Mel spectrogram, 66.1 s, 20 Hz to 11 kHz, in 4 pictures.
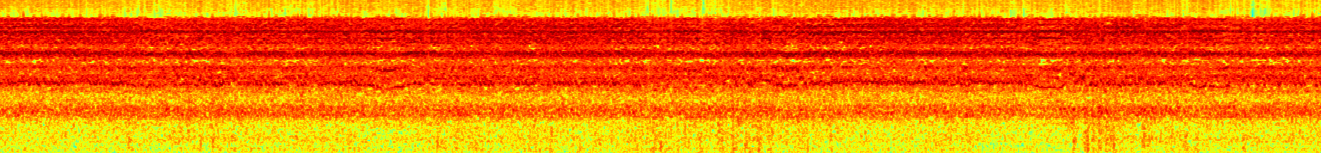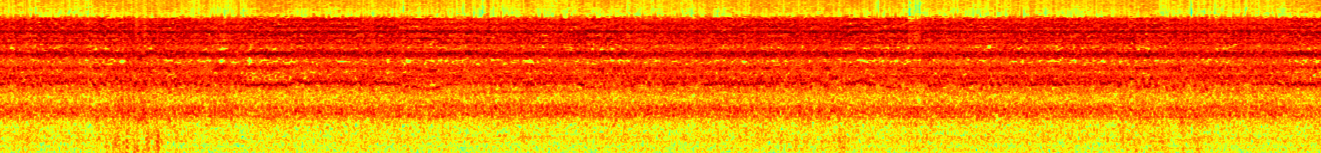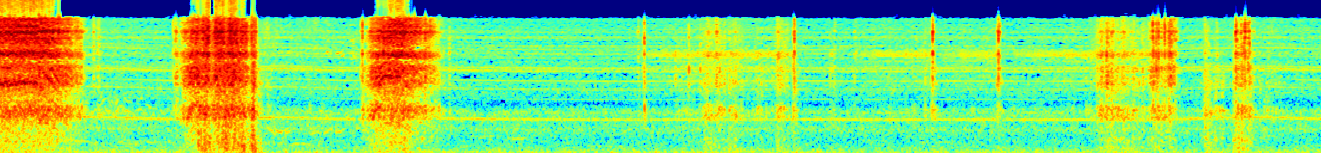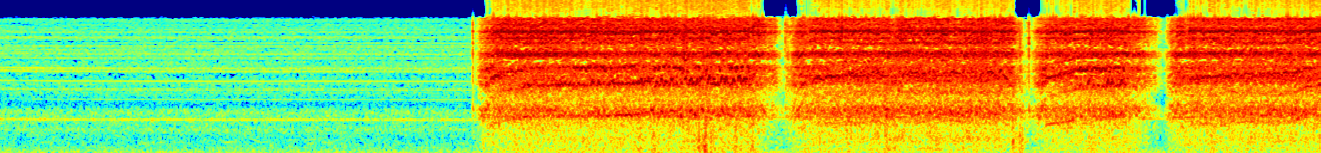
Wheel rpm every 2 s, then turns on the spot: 230, 230, 230, 230, 220, 230, 230, 230, 230, 230, 230, 230, 230, 230, 230, 230, 190, 30, 40, 20, 0, 10, 0, 20, 0, 0, 0, 20, 210, 150, 200, 130, 160.
46-48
